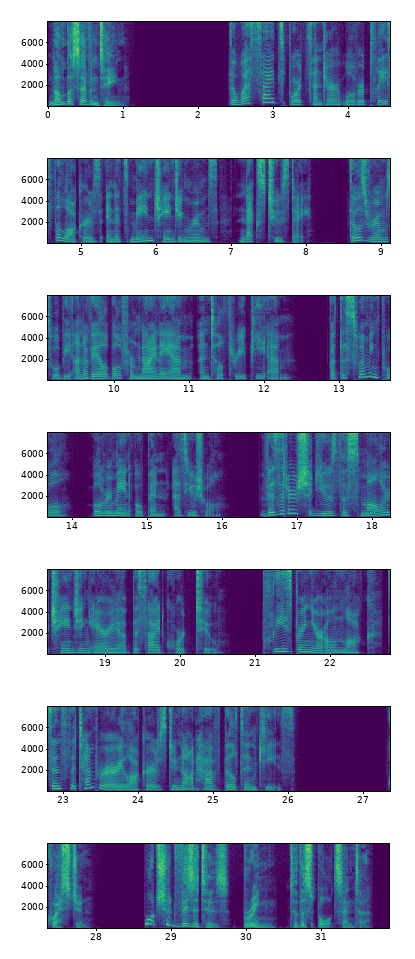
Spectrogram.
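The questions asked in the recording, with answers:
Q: What should visitors bring to the sports center?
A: Their own lock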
